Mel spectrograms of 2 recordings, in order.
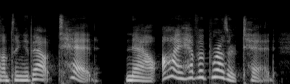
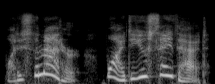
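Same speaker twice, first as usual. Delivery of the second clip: mildly fierce, voiced demand; fierce whisper; 8 semitones higher than usual. A narrator's reading. Phyllis questioning Eileen's warning, a touch of fierceness. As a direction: demand it sharply, pitch climbing. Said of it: "she demanded in a fierce whisper".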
